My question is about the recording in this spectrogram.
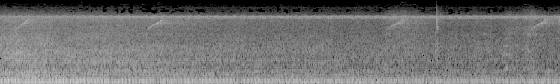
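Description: Outdoor ambience of a steady high-pitched insect drone, with a short rising chirp repeating every second or so and a low rumble underneath.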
